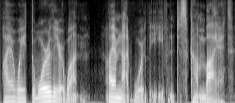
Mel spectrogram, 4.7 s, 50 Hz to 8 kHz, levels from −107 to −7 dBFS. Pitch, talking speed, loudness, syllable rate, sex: 110 Hz, 180 wpm, -18 LUFS, 4.7 syllables/s, male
